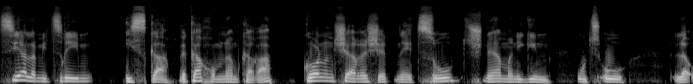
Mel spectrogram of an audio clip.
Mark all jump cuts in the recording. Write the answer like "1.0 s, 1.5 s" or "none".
1.7 s, 4.6 s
